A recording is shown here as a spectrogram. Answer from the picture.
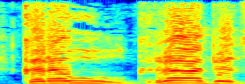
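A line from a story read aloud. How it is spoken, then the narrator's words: Woman screaming. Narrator (Russian): закричала она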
